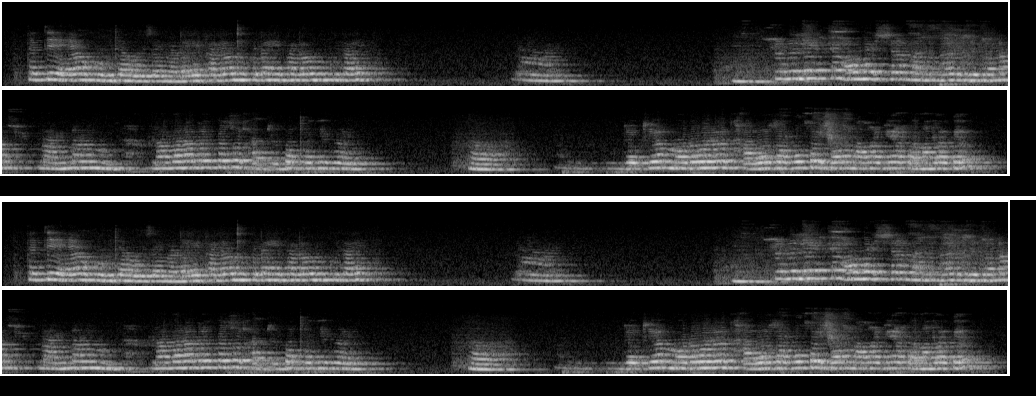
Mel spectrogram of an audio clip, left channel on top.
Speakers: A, on the right (about 35°); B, on the left (about 25°).
A: তেতিয়াহে অসুবিধা হৈ যায় মানে এইফালেও নোকোলাই সেইফালেও নোকোলাই।
B: উম।
A: উম।
B: সেইফালে একো সমস্যা নাই মানুহৰ জীৱনত মানুহৰ নামৰালৈকে <unintelligible> থাকিবই।
A: উম।
B: উম, যেতিয়া মোৰো আৰু ধাৰ যাব পইচাও নালাগে একো নালাগে।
